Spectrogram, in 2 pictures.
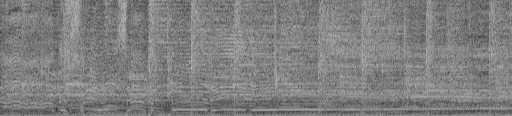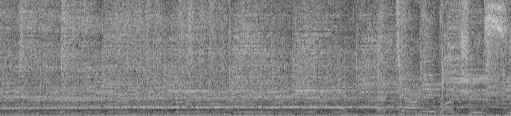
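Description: Loud rock music builds with pounding drums and a busy bass line, and a raw vocal scream rises and holds for several seconds over the full band.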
